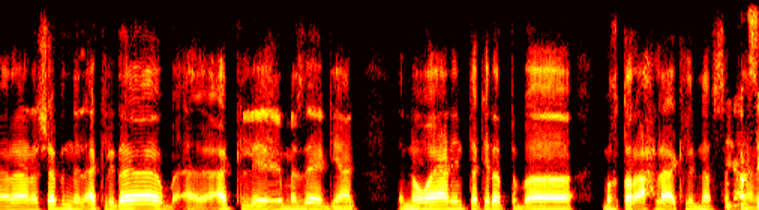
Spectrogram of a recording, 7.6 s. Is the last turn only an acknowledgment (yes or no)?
no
